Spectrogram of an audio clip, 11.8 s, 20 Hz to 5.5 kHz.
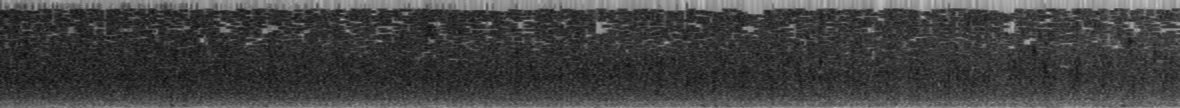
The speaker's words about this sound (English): Okay, with that, let's put our hands together and say sadhu 3 times and also clap. Sadhu, sadhu, sadhu. Go on, clap if you want to clap. Give it a good one.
